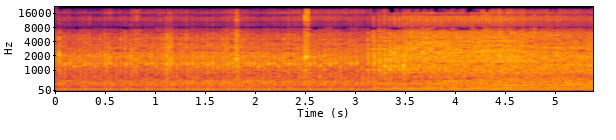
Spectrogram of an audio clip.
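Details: UTB tractor with a rebuilt engine, back in high range in fourth gear: steady diesel chug with an even beat and faint gear hum rising slightly under load; range reducer sounds healthy.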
